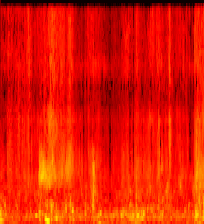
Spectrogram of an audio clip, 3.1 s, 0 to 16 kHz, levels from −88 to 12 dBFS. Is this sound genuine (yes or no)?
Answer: no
